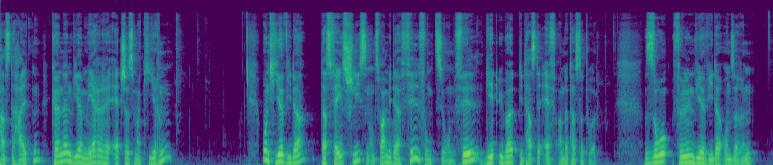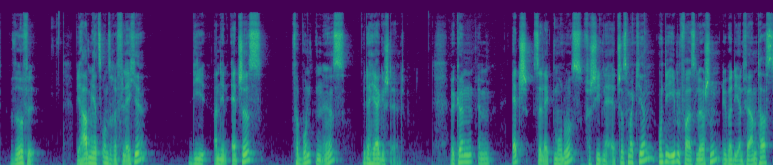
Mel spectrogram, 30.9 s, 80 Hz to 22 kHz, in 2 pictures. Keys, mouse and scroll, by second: 0.6 shift+click, 1.7 shift+click, 4.0 middle click, 7.3 middle click, 12.0 f, 12.8 middle click, 15.9 click, 16.5 click, 17.1 middle click, 21.6 middle click, 26.5 click, 27.4 shift+click, 29.0 Delete.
